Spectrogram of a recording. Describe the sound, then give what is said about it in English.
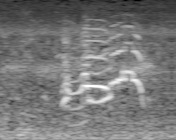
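A southern screamer with its chicks, heard from a boat on a river, gives a couple of loud, goose-like honking calls with a wavering pitch over a steady background hiss. “Look at this southern screamer with its chicks.”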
